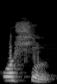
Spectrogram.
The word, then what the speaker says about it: অসীম: অসীম যদি কোনো ব্যক্তির নাম হয় তাহলে আমরা অসীম, ও ও দিয়ে উচ্চারণ করব।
